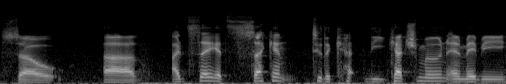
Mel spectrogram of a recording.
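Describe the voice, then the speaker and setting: A man talks at a medium pitch in a bright, sharp tone. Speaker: gaming streamer. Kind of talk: casual gameplay commentary.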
